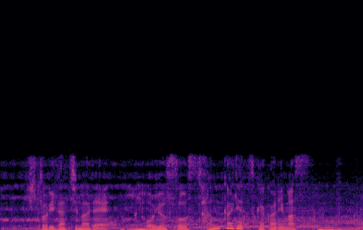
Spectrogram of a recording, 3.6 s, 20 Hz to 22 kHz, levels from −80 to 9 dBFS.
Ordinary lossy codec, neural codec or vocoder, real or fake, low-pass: none; codec, 16 kHz, 8 kbps, FunCodec, trained on LibriTTS, 25 frames a second; fake; 7.2 kHz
